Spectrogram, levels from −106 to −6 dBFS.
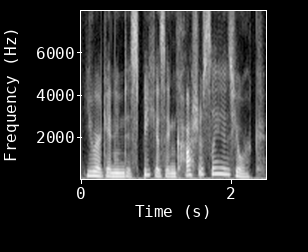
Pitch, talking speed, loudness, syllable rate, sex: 190 Hz, 220 wpm, -19 LUFS, 6.4 syllables/s, female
